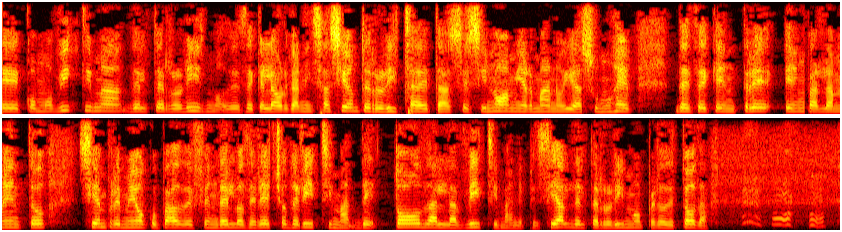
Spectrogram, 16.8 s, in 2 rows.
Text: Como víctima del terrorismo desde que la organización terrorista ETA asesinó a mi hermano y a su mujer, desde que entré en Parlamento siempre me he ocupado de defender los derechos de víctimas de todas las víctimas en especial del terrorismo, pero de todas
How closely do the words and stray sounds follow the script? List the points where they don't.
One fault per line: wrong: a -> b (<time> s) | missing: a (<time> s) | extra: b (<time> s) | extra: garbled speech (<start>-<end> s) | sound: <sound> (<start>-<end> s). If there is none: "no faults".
sound: laugh (15.8-16.6 s)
